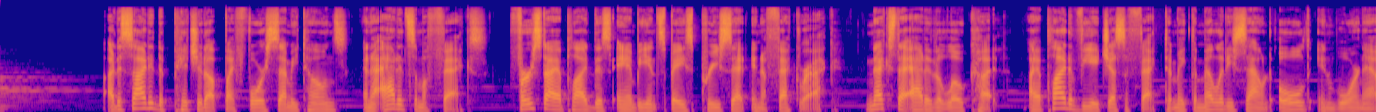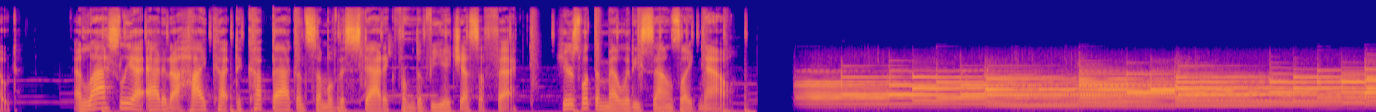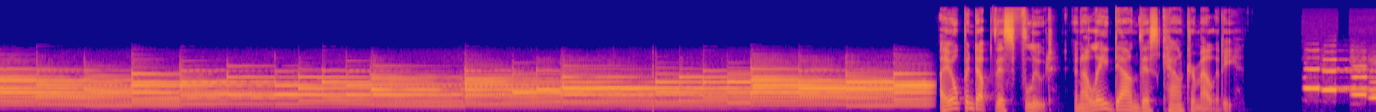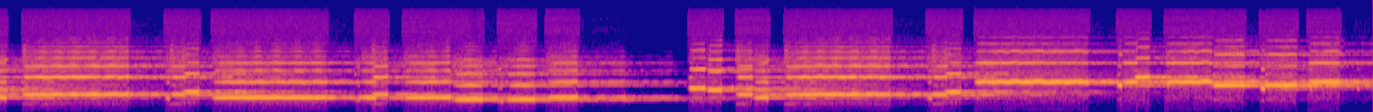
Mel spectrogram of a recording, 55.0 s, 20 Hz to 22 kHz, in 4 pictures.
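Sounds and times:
synthesized flute melody: 0:00.0 - 0:01.0, 0:12.8 - 0:36.9, 0:40.6 - 0:55.0
electric piano chords: 0:21.8 - 0:36.9.

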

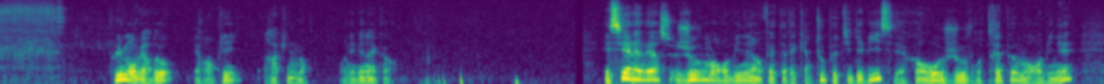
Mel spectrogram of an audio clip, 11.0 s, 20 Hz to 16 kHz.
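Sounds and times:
soft low thumps: 0:04.2 - 0:05.4.

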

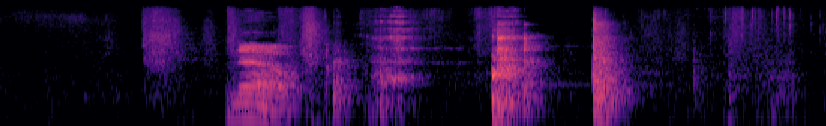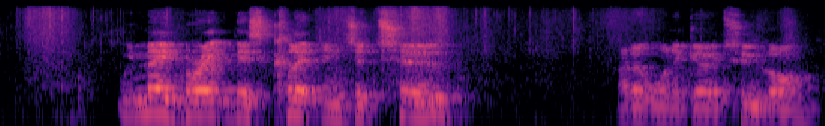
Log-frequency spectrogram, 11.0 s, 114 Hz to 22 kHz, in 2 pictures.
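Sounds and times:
objects knocking on workbench: 0:03.3 - 0:04.3
plastic sheeting rustling: 0:04.3 - 0:11.0.

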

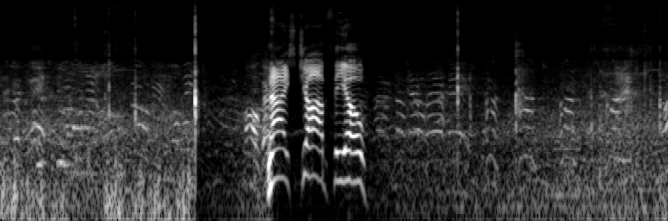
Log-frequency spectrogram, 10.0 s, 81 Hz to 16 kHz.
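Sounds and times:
bat hitting ball crack: 0:02.9 - 0:03.2.

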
